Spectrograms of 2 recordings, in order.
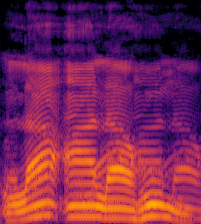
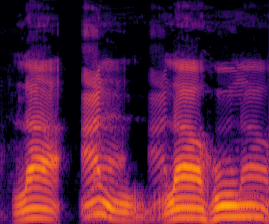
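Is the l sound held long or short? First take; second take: short; long. First: The l is short with little pressure. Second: The l is pressed and held long. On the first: The speaker calls it wrong. "kurang tekan, kurang tahan" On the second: The speaker calls it right. "ditekan ditahan"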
